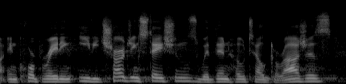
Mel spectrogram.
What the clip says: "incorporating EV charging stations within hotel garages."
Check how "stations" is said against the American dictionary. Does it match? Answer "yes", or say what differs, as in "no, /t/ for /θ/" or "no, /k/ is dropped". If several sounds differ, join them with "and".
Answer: yes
